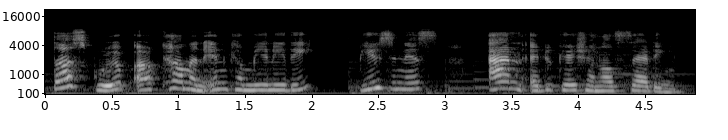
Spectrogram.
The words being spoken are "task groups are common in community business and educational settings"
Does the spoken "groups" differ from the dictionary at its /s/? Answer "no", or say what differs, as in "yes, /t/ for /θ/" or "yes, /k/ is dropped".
yes, /s/ is dropped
